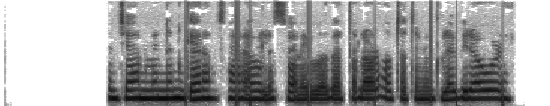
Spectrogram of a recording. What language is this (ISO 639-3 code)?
pus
